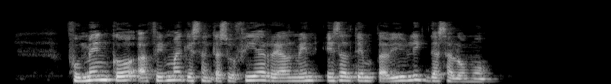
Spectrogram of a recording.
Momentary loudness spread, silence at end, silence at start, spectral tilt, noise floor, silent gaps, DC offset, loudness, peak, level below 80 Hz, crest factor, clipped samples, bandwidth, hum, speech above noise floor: 8 LU; 1.2 s; 0.7 s; -6.5 dB/octave; under -90 dBFS; none; under 0.1%; -17 LUFS; -2 dBFS; -58 dBFS; 16 dB; under 0.1%; 8 kHz; none; over 74 dB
